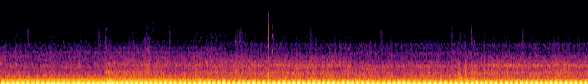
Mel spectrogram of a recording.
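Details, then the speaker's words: Ford Fiesta engine idling with a rough whirring drone from a worn, very noisy clutch release bearing, heard spinning as soon as the clutch pedal is released; bearing and clutch to be replaced. "As soon as you take your foot off the clutch, you can just hear that bearing spin and spin and spin, and it's so gaunchy and horrible."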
